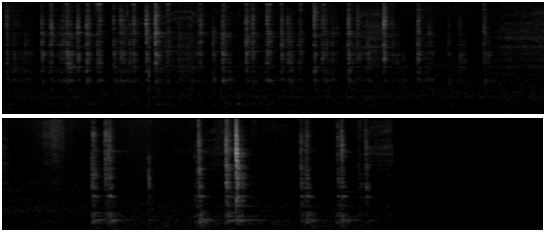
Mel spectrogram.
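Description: Rapid faint ticking of a wrench working the top lock nut on the cracker plate's adjusting bolt, locking the plate in place, followed by a few louder clusters of metal clinks of the wrench and nut against the steel frame. The sound cuts off abruptly near the end.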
